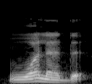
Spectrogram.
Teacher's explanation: کلمه ولد حرف واو رو داریم از جمع شدن دو لب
